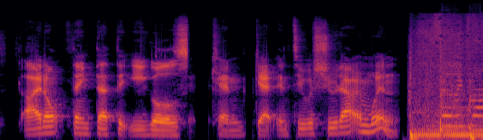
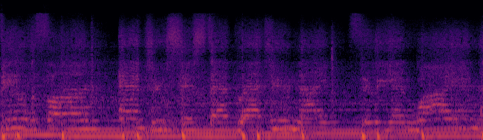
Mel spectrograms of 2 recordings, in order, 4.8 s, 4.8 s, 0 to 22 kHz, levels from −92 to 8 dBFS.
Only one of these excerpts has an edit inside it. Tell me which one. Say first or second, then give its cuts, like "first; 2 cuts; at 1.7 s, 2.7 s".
first; 2 cuts; at 2.0 s, 4.0 s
